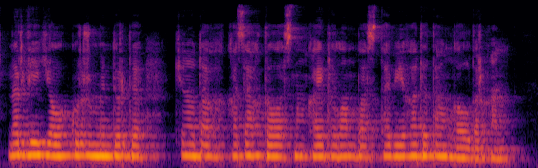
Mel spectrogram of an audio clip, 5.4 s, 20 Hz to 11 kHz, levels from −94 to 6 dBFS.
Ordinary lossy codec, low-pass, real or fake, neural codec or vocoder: none; 9.9 kHz; fake; vocoder, 24 kHz, 100 mel bands, Vocos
